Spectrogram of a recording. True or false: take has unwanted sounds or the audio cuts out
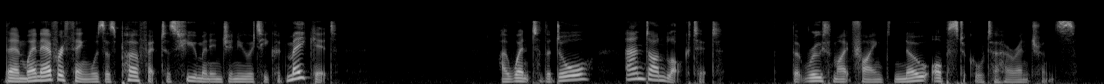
false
